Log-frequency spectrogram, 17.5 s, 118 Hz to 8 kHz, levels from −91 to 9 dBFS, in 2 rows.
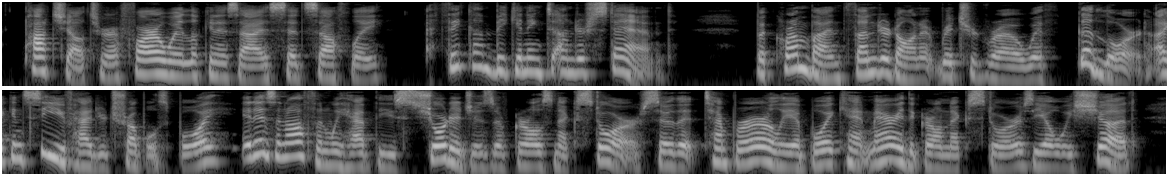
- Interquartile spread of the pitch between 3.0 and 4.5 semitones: No, wide, 5.5 semitones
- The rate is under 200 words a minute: No, fast, 205 wpm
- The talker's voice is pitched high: Yes, high, 195 Hz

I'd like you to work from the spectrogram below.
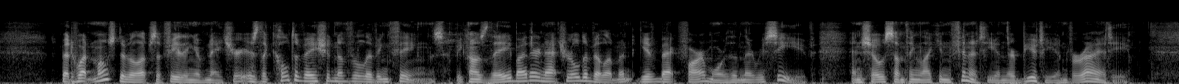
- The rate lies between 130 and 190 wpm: No, average, 200 wpm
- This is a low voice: Yes, low, 115 Hz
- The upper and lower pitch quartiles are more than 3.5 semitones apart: Yes, average, 5.2 semitones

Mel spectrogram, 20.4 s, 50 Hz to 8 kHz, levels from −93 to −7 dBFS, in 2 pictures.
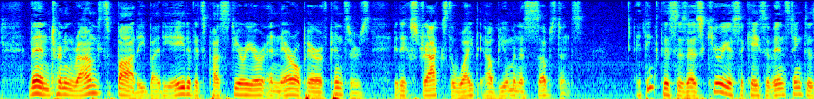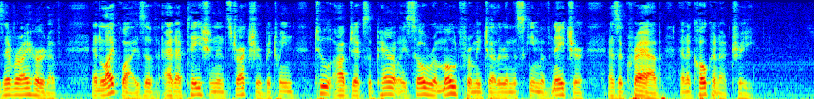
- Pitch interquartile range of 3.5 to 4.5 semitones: No, average, 4.9 semitones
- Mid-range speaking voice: No, low, 115 Hz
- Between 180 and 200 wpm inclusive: Yes, average, 190 wpm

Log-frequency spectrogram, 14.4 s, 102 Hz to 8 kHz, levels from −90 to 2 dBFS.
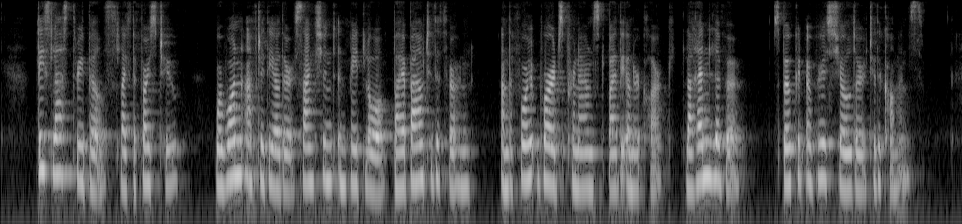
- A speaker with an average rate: Yes, average, 180 wpm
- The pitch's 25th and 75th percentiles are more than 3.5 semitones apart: No, average, 2.9 semitones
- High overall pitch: Yes, high, 225 Hz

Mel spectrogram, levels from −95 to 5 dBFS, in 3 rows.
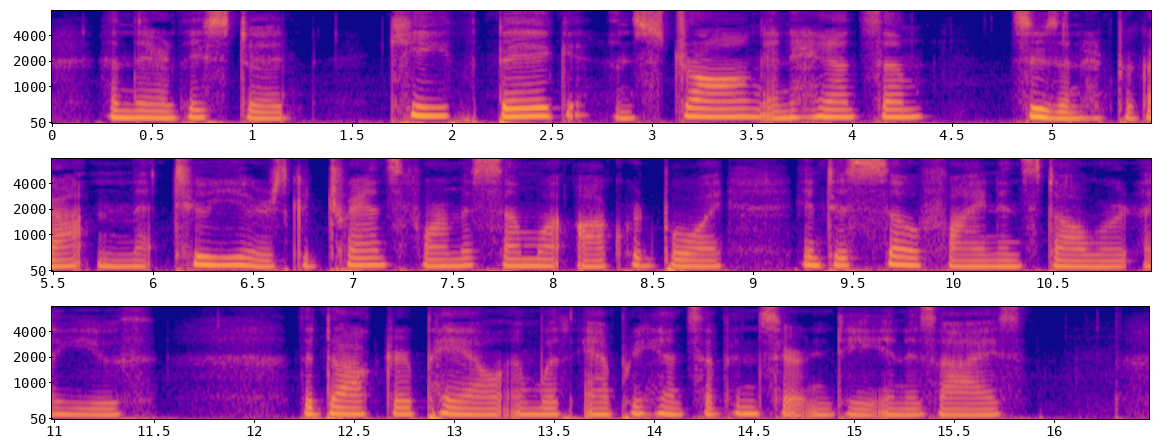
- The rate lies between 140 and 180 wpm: Yes, average, 145 wpm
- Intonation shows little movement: No, average, 3.5 semitones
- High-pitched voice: No, medium, 175 Hz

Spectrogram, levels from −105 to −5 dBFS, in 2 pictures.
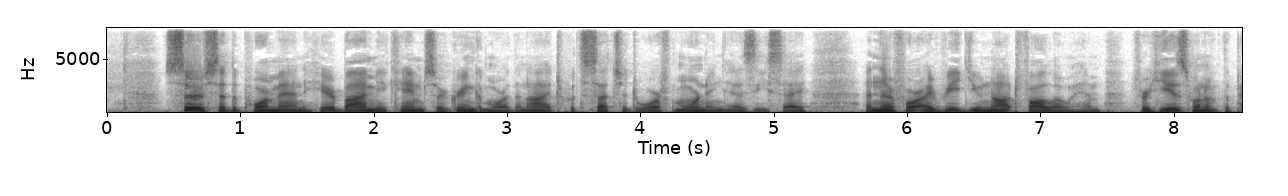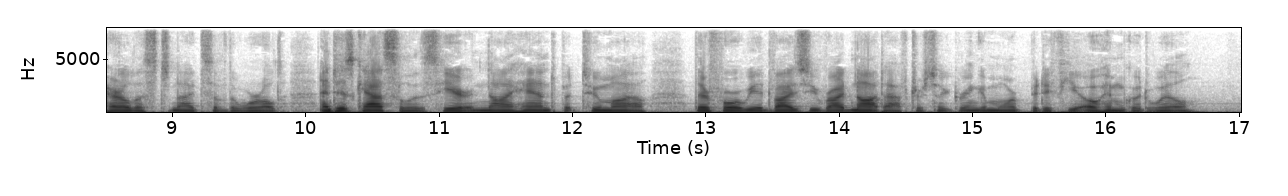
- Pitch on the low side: Yes, low, 105 Hz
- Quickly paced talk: Yes, fast, 235 wpm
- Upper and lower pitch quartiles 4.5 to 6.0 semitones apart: No, average, 2.9 semitones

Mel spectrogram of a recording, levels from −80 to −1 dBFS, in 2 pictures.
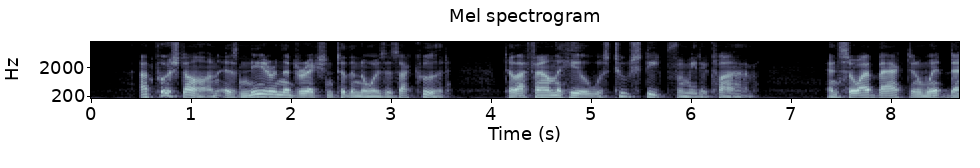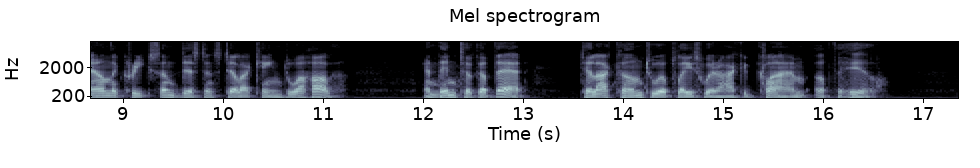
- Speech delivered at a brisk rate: Yes, fast, 210 wpm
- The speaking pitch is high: No, low, 105 Hz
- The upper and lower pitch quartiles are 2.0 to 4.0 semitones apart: Yes, average, 3.5 semitones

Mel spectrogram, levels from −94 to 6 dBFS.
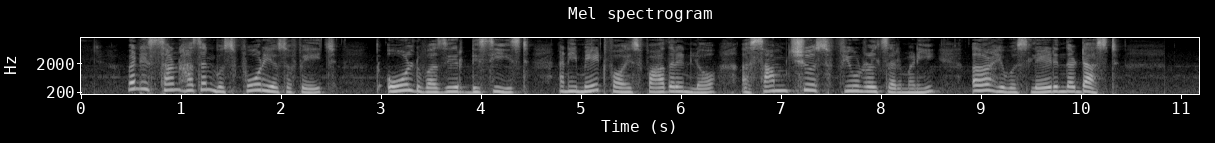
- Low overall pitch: No, high, 235 Hz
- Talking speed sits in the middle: Yes, average, 170 wpm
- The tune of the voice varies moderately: Yes, average, 4.2 semitones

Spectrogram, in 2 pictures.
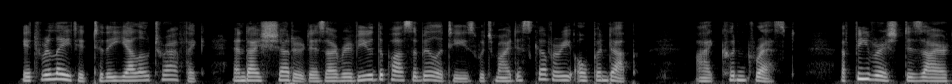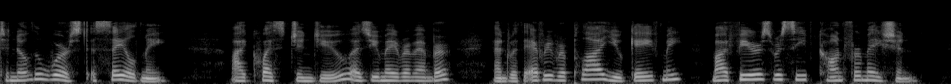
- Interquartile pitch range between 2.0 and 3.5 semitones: No, average, 4.1 semitones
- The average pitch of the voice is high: No, medium, 180 Hz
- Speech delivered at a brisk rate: No, average, 155 wpm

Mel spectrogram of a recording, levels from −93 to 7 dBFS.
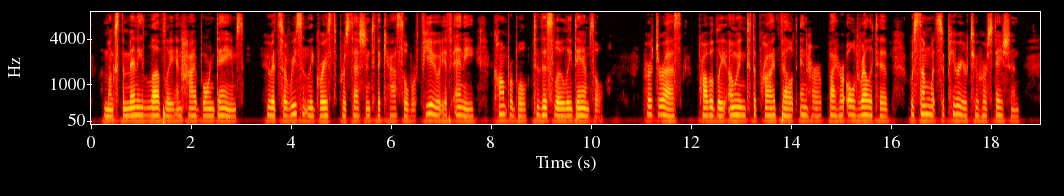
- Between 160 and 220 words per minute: No, average, 150 wpm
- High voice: No, medium, 155 Hz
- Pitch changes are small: Yes, narrow, 1.9 semitones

